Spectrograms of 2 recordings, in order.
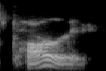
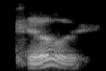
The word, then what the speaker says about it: Kari: I would say her name is Kari. It is. But what do people always call her? Carrie. And what does she do? I don't remember. I know she says it's Kari.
